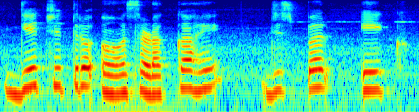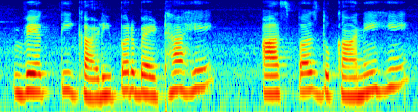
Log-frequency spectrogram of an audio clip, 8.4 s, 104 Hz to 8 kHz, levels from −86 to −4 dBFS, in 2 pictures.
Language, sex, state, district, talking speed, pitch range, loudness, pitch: Bhojpuri, female, Bihar, Saran, 115 wpm, 215-265 Hz, -19 LUFS, 235 Hz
